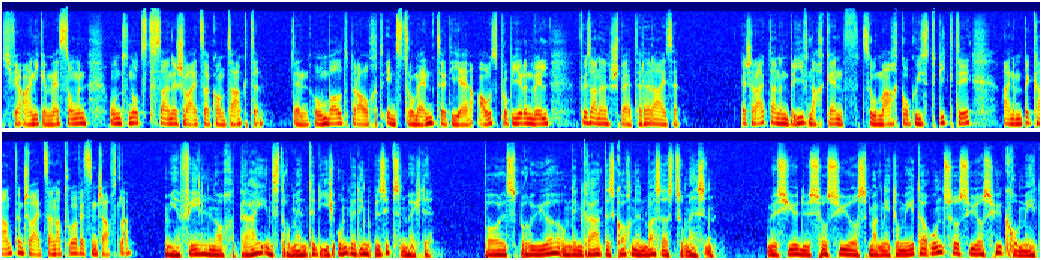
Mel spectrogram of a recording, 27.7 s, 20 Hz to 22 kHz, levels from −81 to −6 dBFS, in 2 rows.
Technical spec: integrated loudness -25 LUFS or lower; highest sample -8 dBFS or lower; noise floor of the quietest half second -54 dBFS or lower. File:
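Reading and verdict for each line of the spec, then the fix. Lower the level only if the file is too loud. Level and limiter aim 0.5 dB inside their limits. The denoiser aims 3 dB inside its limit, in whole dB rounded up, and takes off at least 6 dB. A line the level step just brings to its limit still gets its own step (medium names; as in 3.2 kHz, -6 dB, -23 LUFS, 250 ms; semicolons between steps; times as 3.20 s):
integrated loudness -16.0 LUFS: fail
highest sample -5.0 dBFS: fail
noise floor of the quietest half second -50 dBFS: fail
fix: trim -9.5 dB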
